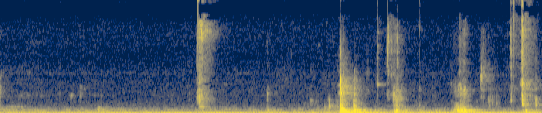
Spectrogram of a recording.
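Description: A man swallowing a drink from a glass mug: quiet gulps with a few faint clicks, then a short, louder mouth sound about two and a half seconds in.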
